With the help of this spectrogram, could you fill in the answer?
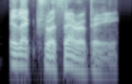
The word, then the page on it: Electrotherapy: British English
